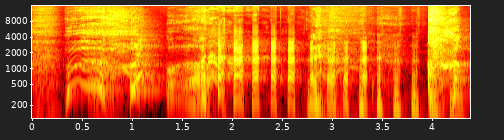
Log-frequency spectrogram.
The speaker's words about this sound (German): Aber er hat sich ganz schlimm verschluckt.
